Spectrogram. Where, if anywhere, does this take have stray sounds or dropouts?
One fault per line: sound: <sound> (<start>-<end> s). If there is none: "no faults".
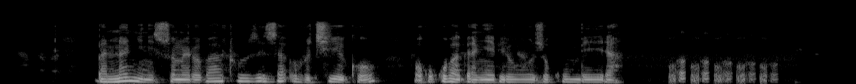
sound: laugh (6.7-7.8 s)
